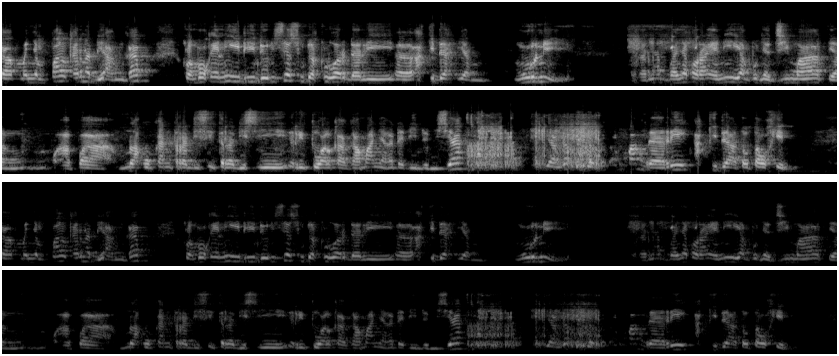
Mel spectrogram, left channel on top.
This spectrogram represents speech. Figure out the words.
menyempal karena dianggap kelompok NII di Indonesia sudah keluar dari akidah yang murni. Karena banyak orang NII yang punya jimat, yang melakukan tradisi-tradisi ritual keagamaan yang ada di Indonesia, dianggap sudah menyimpang dari akidah atau tauhid.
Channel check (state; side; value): quieter; right; 19.2 dB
